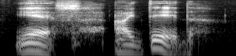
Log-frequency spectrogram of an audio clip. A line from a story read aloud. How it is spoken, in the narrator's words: growled Bertram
